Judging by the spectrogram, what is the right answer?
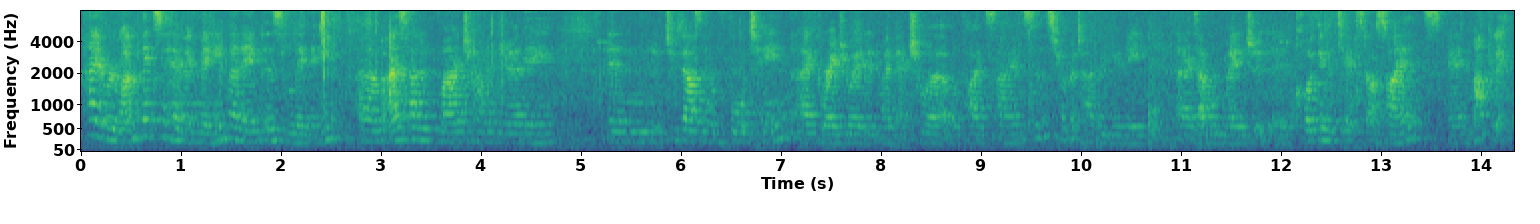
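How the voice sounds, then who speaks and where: A woman's voice: medium pitch, normal speed, hardly any pauses. A woman in her twenties with a New Zealand accent, telling a chatty personal story as a speaker at a forum. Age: 20s. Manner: chatty, lively storytelling with quoted asides. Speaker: panel speaker. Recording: echoey hall from far off, noisy.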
